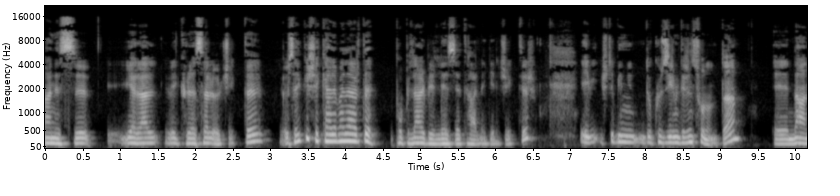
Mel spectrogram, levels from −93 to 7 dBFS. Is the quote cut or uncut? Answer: uncut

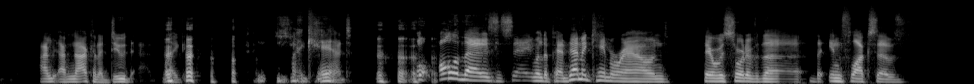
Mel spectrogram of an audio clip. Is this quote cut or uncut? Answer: uncut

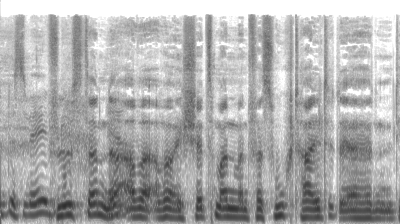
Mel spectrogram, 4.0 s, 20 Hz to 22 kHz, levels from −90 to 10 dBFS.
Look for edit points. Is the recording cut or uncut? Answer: uncut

